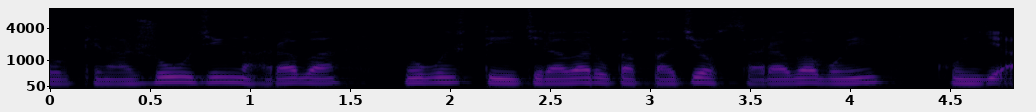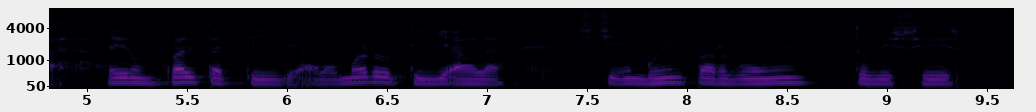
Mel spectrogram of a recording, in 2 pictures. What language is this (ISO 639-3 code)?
zpv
